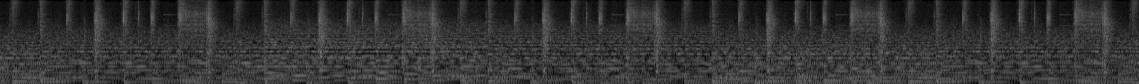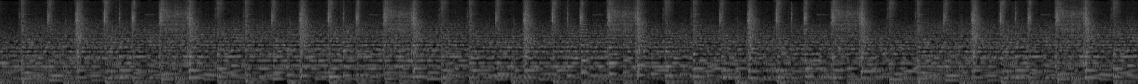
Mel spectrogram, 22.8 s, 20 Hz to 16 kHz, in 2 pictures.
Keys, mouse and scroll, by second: 3.6 click, 5.1 click, 8.0 click, 8.5 click, 9.1 click, 10.2 click, 13.0 click, 14.5 Delete, 15.6 click, 17.4 Delete, 17.4 click, 19.2 click, 19.3 Delete, 21.7 click, 22.5 click.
